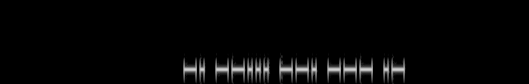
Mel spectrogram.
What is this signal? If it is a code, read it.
Morse code, heard as a keyed tone, about 29 wpm, 700 Hz. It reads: N7GOA
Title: USA Call Signs - 5 Characters - Repeated 2x - 30wpm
